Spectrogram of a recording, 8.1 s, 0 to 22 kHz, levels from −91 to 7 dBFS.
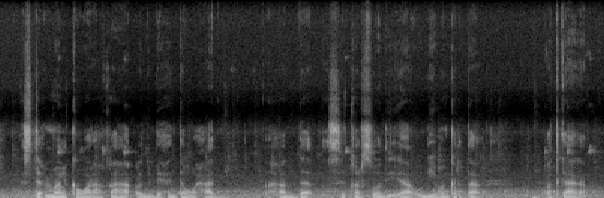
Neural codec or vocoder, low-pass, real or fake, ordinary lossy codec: none; none; real; none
